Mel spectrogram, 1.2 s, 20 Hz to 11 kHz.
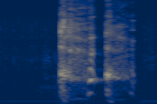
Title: Me coughing for 3 mins straight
